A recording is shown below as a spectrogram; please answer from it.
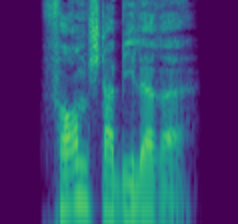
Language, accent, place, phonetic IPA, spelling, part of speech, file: German, Germany, Berlin, [ˈfɔʁmʃtaˌbiːləʁə], formstabilere, adjective, De-formstabilere.ogg
- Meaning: inflection of formstabil: 1. strong/mixed nominative/accusative feminine singular comparative degree 2. strong nominative/accusative plural comparative degree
